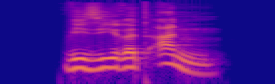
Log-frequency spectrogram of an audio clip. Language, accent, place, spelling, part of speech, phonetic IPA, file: German, Germany, Berlin, visieret an, verb, [viˌziːʁət ˈan], De-visieret an.ogg
- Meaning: second-person plural subjunctive I of anvisieren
